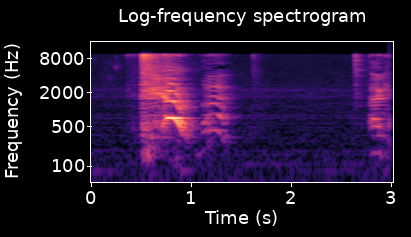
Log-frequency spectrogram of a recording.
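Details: Two men sneezing, one jokingly called allergic: sharp burst of breath with a voiced cry at its peak, then a shorter follow-up and start of another; sneezing.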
